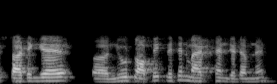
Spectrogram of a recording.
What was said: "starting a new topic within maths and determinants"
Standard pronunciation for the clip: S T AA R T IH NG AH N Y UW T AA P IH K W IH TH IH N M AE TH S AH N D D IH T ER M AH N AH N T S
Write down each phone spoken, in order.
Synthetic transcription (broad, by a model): S T AA R T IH NG AH N Y UW T AA P IH K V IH T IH N M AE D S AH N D D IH T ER M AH N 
